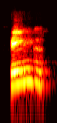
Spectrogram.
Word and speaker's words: PNG: इसी तरह जो पीएनजी की फाइल साइज है, प्रोनाउंस पिंग और पीएनजी, this file type is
